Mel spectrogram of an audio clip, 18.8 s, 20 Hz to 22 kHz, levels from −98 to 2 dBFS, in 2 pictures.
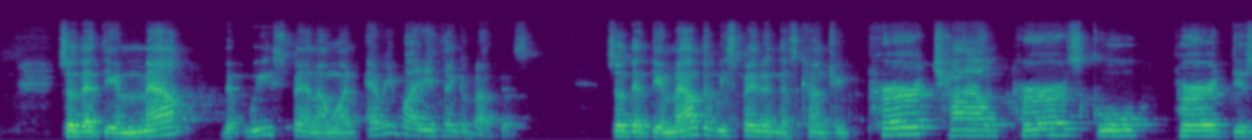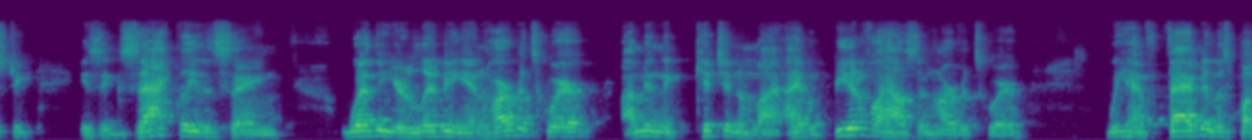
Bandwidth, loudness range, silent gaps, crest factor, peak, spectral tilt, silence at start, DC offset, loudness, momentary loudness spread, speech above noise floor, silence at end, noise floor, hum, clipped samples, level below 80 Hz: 12 kHz; 3 LU; none; 20 dB; -10 dBFS; -4 dB/octave; 0.15 s; under 0.1%; -30 LUFS; 13 LU; 36 dB; 0 s; -66 dBFS; none; under 0.1%; -80 dBFS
